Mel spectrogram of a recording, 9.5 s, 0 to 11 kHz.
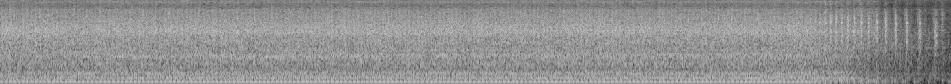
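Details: Curbside Toro Recycler XT675 Kohler mower, contact cleaner sprayed in as starting fluid: fires and runs evenly for about eight seconds, then falters and dies; spark present, runs on the spray only, no fuel.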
